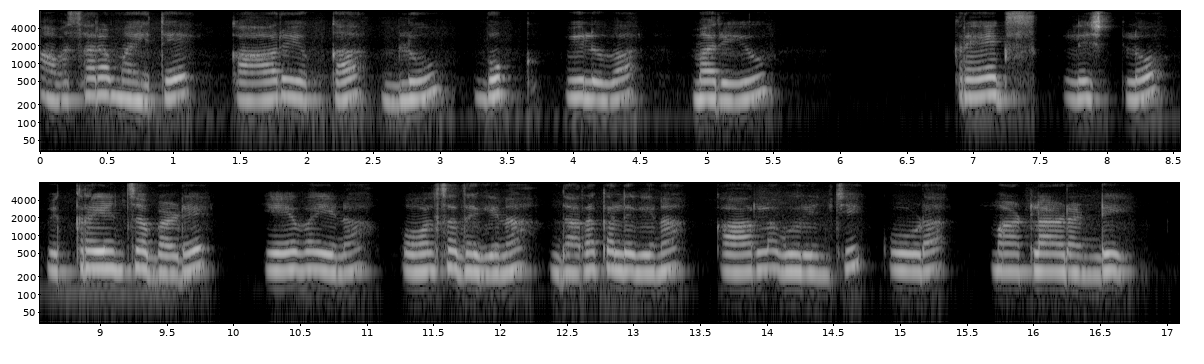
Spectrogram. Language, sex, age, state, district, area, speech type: Telugu, female, 30-45, Andhra Pradesh, Krishna, rural, read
